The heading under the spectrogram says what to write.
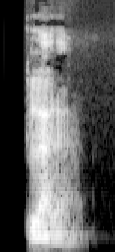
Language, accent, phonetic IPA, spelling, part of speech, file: Catalan, Valencia, [ˈkla.ɾa], clara, noun / adjective, LL-Q7026 (cat)-clara.wav
- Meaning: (noun) white (the albumen of bird eggs); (adjective) feminine singular of clar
